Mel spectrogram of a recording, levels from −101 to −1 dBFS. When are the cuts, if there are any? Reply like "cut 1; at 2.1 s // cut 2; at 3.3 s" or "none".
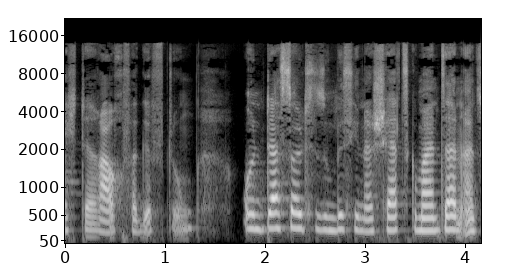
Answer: none

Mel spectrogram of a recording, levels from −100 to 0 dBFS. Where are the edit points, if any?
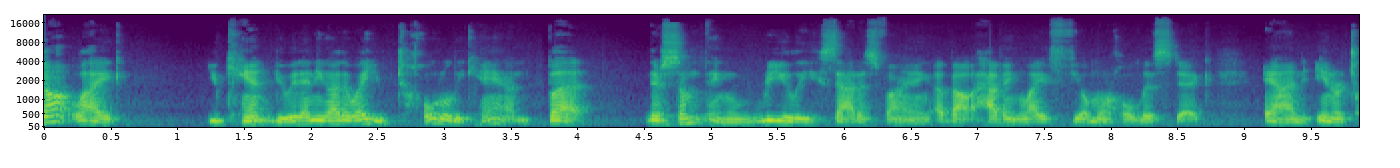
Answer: cut 1; at 3.7 s

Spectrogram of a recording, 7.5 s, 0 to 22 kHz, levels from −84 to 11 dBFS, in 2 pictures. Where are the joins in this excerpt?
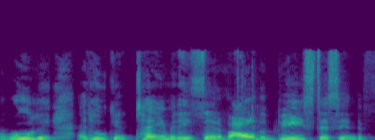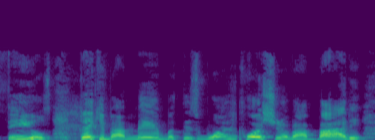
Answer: cut 1; at 4.8 s // cut 2; at 6.1 s

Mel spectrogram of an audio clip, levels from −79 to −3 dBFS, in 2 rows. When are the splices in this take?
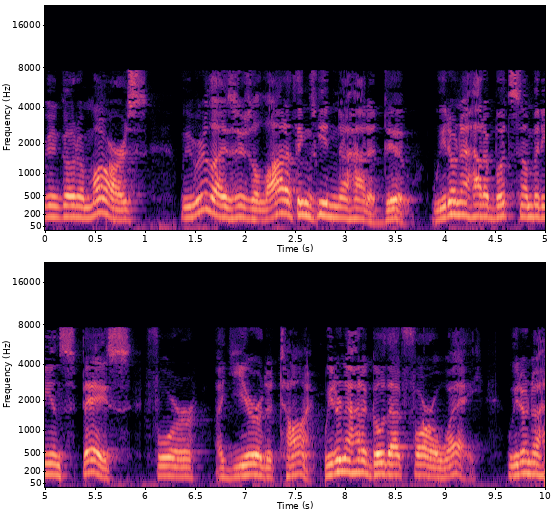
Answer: cut 1; at 2.7 s

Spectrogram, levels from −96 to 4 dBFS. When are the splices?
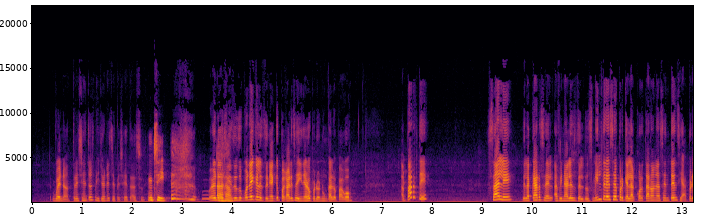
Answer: none

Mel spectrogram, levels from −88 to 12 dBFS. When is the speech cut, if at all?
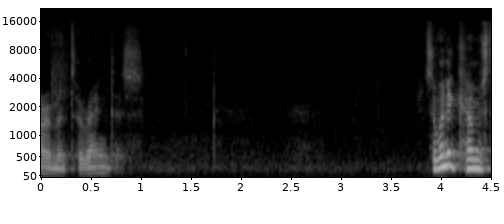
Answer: none

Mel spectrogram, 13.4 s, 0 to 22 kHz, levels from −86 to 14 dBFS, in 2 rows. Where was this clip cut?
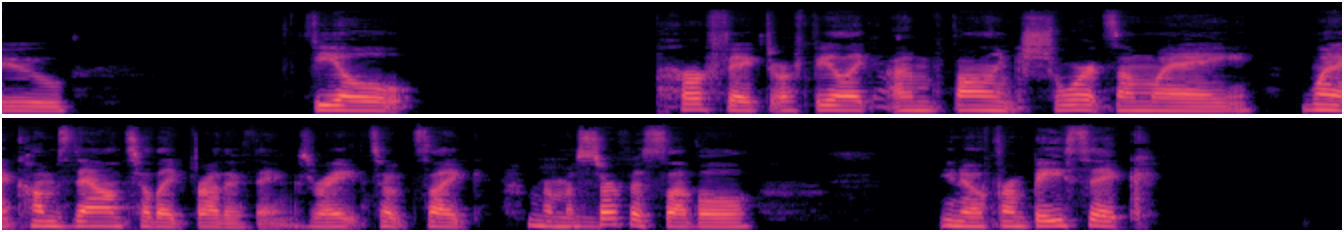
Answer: cut 1; at 5.5 s // cut 2; at 6.4 s // cut 3; at 7.6 s

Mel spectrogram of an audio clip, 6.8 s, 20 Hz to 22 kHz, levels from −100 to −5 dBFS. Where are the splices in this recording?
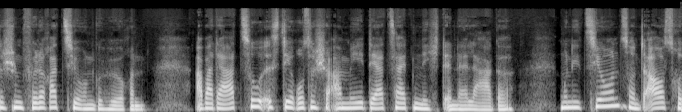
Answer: none

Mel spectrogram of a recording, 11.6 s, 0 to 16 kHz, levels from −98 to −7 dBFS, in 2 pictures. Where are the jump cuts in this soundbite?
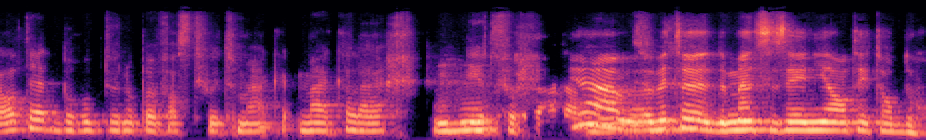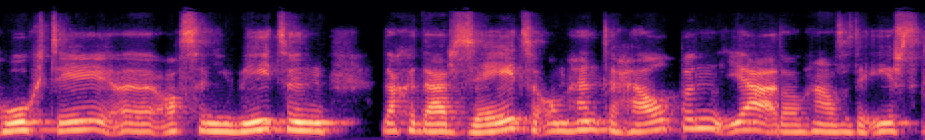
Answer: cut 1; at 2.7 s // cut 2; at 10.6 s

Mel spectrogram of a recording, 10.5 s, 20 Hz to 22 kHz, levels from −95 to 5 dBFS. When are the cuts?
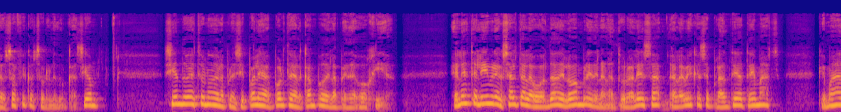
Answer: none

